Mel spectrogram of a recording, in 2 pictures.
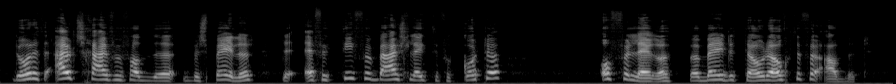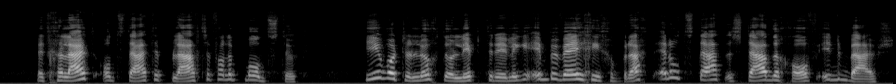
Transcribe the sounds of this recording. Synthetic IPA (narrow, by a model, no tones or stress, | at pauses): dʊːɹɦətœɥtsχɛɥvəvɑndəbəspejləɹ | d̥əʔɛfɛk̚tifəbœɥslɛŋk̚təvəɹkɔɹtə | ɔfəɹlɛŋəʋaːɹmejdətownɦowχtəvəɾʔɑ̰ndəɹt | ɦətχəlœɥtɔntstaːtɛplaːtsəvɑnɦət̚mɔntstɵk | ɦiːɹʋɔɹt̚dəlɵχt̚dʊːɹlɪptrɪlɪŋənʔɪnbəʋejχɪŋχəbrɑχtɛnɔntstaːtənstaːndəχɔlˠfɪndəbœɥs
